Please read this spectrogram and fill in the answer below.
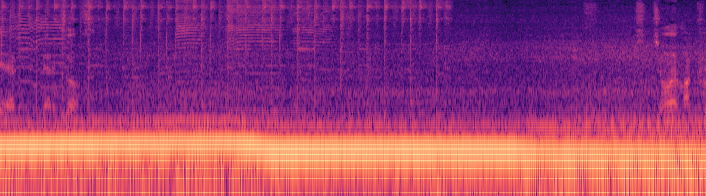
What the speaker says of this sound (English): Y'all ride with me so y'all hear that air, y'all hear that exhaust.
